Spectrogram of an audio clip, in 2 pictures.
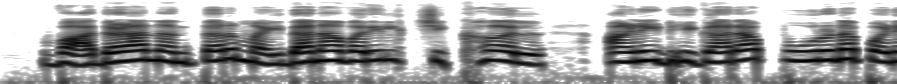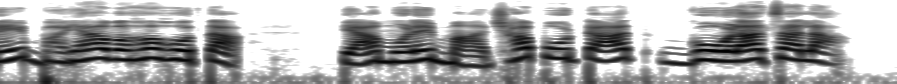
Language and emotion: Marathi, disgusted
